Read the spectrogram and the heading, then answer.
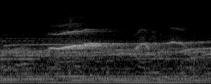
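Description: Several children on a stage whistle at once, their thin, wavering tones overlapping in a steady two-second burst that swells briefly before settling, with no talking.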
